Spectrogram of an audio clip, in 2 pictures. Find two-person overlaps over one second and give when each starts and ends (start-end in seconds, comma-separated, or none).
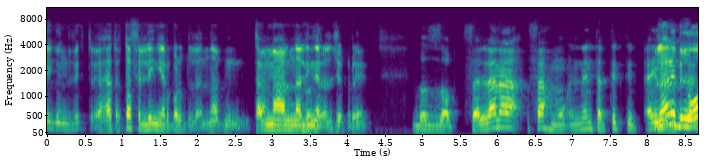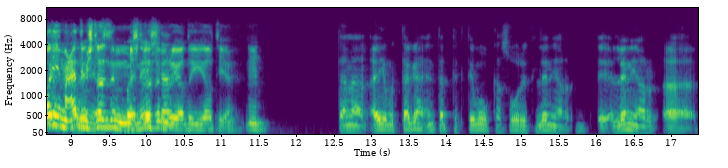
8.1-10.4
